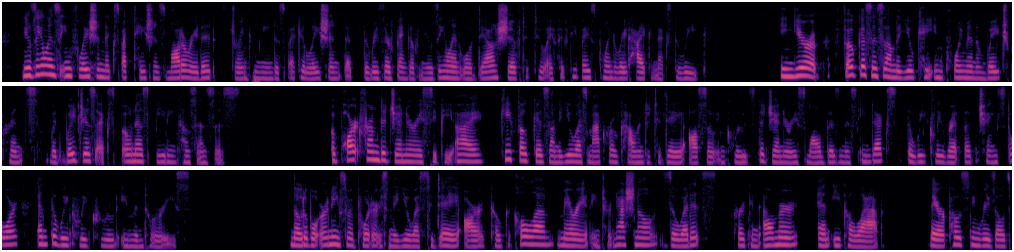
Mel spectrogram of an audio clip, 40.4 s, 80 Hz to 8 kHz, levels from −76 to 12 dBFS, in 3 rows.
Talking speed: 135 wpm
